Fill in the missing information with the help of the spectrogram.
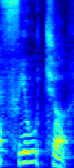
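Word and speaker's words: future: ये है फ्यूचर। इसमें जो एंड में आर प्रोनाउंसिएशन है आर की, वो हम आर प्रोनाउंस नहीं करते। इट्स फ्यूचर, एंड में अ साउंड आता है, फ्यूचर।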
